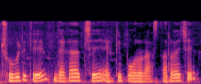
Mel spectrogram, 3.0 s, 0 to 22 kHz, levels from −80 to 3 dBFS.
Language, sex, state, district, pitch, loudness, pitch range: Bengali, male, Tripura, West Tripura, 150 Hz, -14 LUFS, 140-165 Hz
